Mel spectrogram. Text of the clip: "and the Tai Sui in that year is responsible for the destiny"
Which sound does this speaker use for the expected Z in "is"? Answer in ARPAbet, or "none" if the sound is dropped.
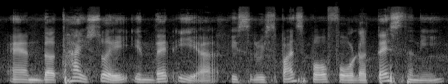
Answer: S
